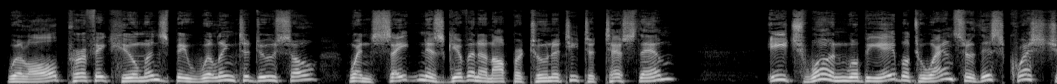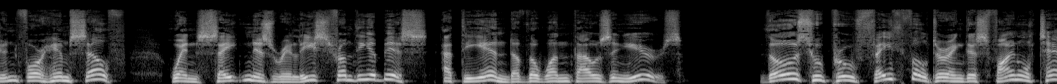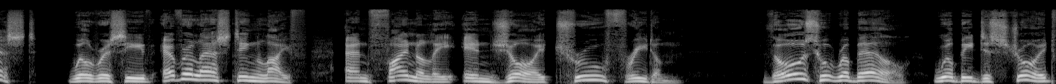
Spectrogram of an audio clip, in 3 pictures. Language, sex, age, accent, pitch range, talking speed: English, male, 60-79, American, 140-185 Hz, 125 wpm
